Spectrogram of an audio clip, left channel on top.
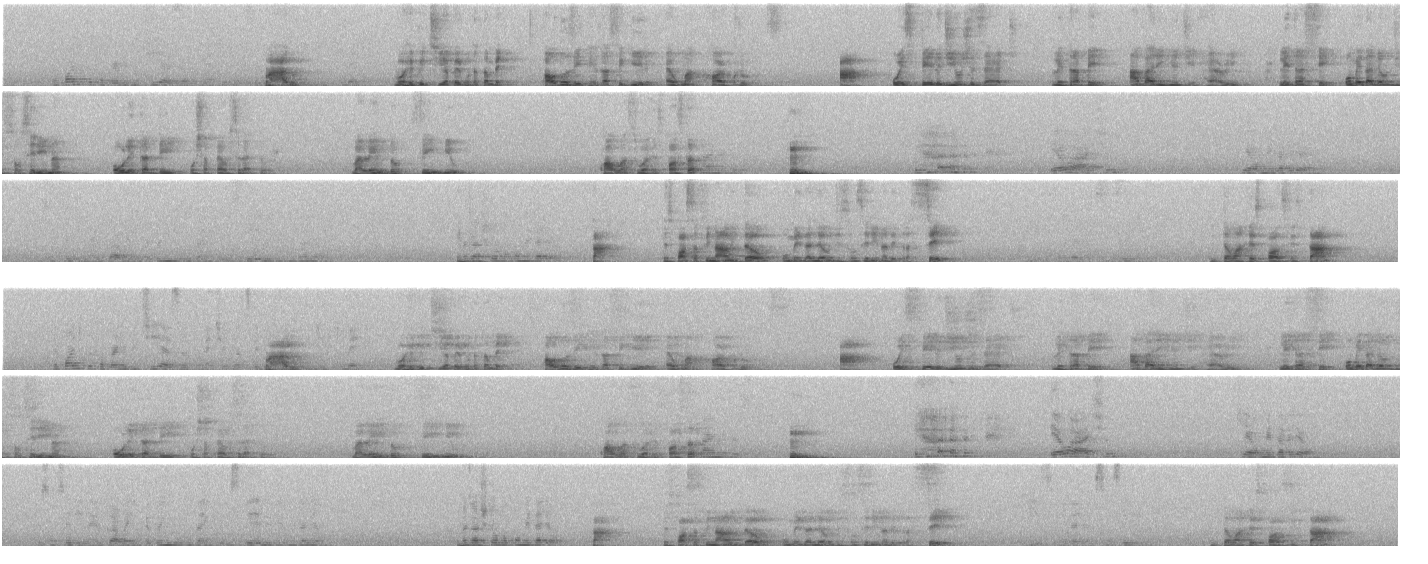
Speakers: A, on the right; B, on the left.
A: Você pode, por favor, repetir as alternativas? Teve
B: Claro.
A: uma que eu não entendi muito bem.
B: Vou repetir a pergunta também. Qual dos itens a seguir é uma Horcrux? A. O espelho de Ogizete. Letra B. A varinha de Harry. Letra C. O medalhão de Sonserina. Ou letra D. O chapéu seletor. Valendo 100 mil. Qual a sua resposta?
A: Ai, meu Deus.
B: <laughs>
A: <laughs> Eu acho que é o medalhão de Sonserina. Eu tava em, eu tô em dúvida entre o espelho e o medalhão.
B: Entre-
A: Mas eu acho que eu vou com o medalhão.
B: Tá. Resposta final, então. O medalhão de Sonserina, letra C.
A: Isso, medalhão de Sonserina.
B: Então a resposta está.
